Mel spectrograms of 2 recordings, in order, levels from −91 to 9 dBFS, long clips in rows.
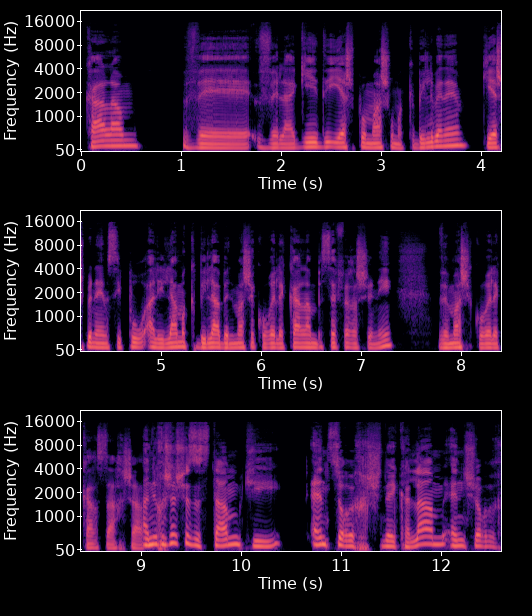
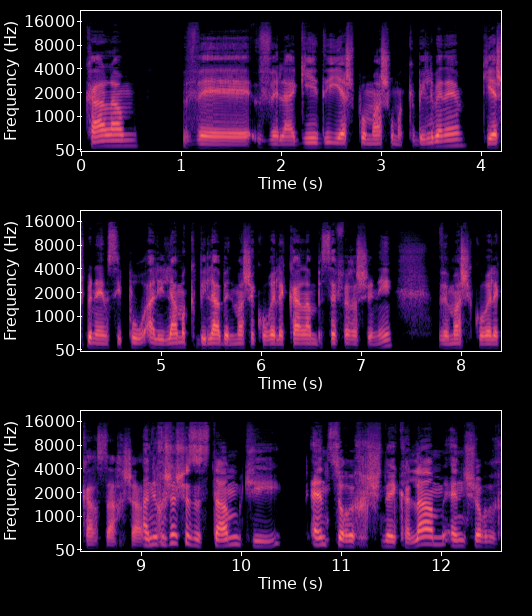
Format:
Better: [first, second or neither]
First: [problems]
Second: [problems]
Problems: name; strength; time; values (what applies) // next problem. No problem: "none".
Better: first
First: none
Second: thin; very; fading below 350 Hz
